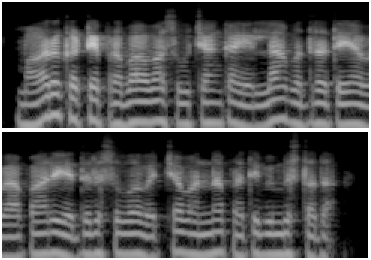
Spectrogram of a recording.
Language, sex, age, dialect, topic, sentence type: Kannada, male, 41-45, Dharwad Kannada, banking, statement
